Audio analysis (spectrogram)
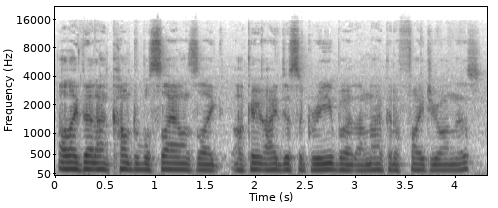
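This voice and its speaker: A man's voice: mid-range voice, level tone, fast talker, a little mellow, a little hiss or hum. A man giving casual comedic commentary in a sardonic, rambling, profane way. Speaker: podcast co-host reading and mocking amateur horror stories.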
